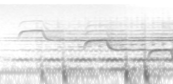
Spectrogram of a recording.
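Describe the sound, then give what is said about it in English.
Saucepans scraped together as a Martian cylinder unscrewing: grinding metallic squeals that slide up and down in pitch, over a steady low hum and a rhythm of heavy thuds, with no voices. “Listen for that, the scraping of saucepans, believe it or not, as the unscrewing sound of the Martian cylinder.”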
